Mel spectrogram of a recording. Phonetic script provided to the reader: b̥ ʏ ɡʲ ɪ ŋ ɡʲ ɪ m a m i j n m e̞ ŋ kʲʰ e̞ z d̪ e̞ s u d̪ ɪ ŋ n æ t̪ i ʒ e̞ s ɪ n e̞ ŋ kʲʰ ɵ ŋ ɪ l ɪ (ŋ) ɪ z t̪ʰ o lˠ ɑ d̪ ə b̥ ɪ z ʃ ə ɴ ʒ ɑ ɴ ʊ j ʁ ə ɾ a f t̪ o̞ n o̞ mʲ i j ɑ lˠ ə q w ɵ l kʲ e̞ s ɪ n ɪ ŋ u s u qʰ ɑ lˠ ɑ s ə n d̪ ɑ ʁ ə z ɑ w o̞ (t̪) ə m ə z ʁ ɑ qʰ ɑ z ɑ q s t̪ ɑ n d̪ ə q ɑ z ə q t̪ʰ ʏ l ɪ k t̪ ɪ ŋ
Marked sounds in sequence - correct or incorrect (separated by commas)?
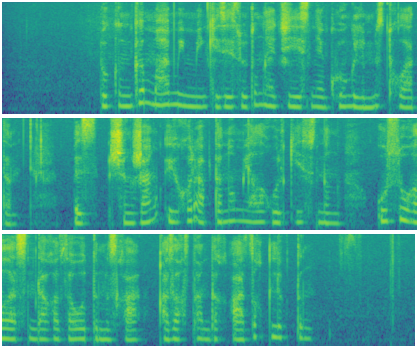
incorrect, correct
